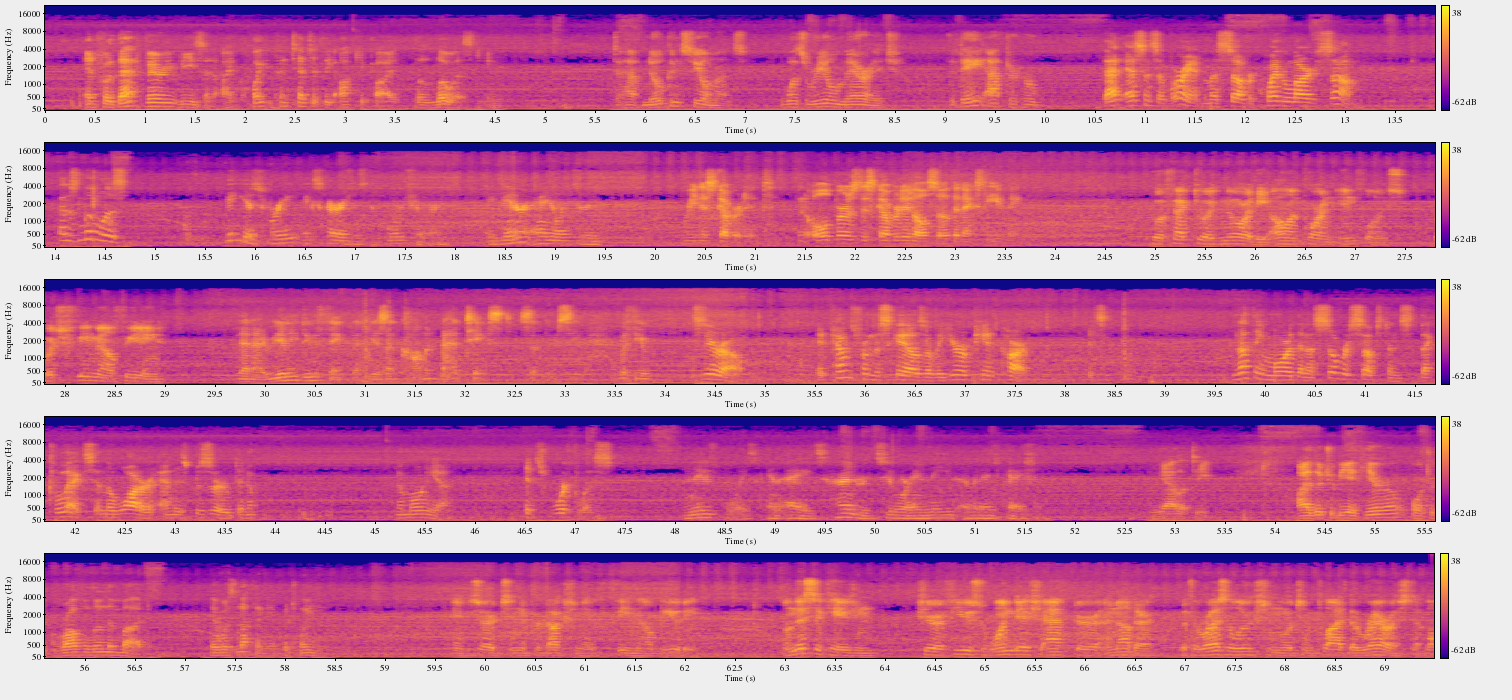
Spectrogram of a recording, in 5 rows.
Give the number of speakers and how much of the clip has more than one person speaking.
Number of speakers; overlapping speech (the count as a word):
seven, no overlap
